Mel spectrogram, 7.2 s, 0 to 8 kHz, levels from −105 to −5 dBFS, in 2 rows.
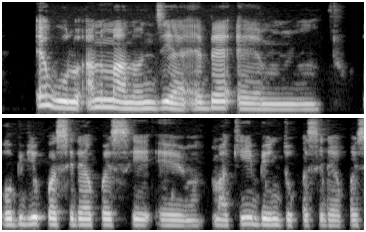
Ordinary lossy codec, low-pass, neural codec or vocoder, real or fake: none; none; none; real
